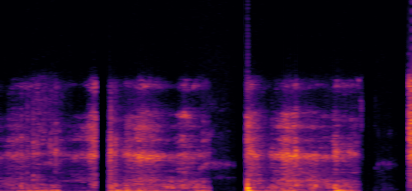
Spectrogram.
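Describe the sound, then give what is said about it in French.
Loud breaths blasting straight into the microphone, two long rasping exhales with a sharp intake between them, harsh and breathy like heavy panting. “On entend tout, toute ta respiration.”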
